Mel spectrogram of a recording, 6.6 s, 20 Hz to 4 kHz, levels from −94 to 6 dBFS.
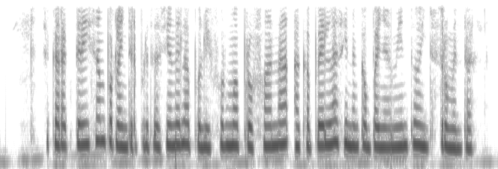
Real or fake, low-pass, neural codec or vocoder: real; 3.6 kHz; none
